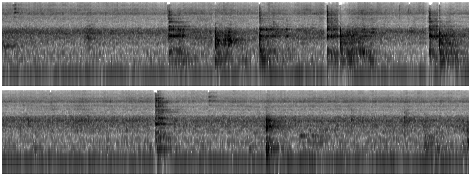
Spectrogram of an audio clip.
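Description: Masala paste thinned with a little water hits hot tempering, giving scattered sharp sizzling bursts and stirring clatter over a quiet background hum, with pauses between the splashes.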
